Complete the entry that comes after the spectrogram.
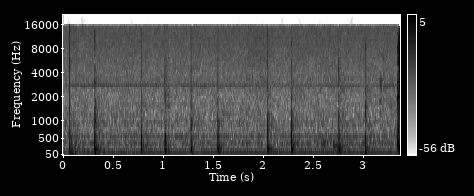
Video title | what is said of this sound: РЖАНОЙ ХЛЕБ. Самый лучший рецепт.#готовимсфранкоимартой#ржанойхлеб | if you hear hollow sound when you tap the bread - it is perfectly baked!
